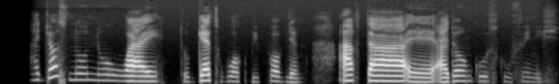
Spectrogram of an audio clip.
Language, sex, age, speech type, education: Nigerian Pidgin, female, 15-29, spontaneous, tertiary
